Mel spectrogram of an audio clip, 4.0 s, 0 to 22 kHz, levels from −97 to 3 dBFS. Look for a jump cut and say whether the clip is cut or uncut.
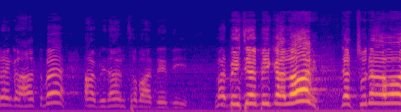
cut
